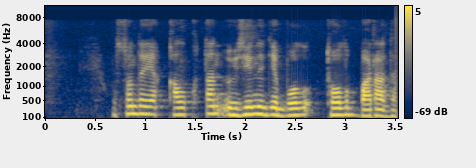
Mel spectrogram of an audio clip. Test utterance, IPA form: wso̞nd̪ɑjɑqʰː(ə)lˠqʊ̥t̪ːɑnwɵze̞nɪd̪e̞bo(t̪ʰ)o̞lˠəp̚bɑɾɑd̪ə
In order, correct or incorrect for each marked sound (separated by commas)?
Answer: incorrect, correct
